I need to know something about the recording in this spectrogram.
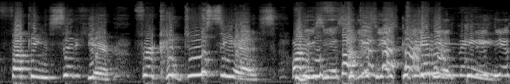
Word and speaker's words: Caduceus: I went Caduceus. I was gonna Yes, say, I know. I think it's Caduceus because of the fucking character from Critical Role Exactly.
